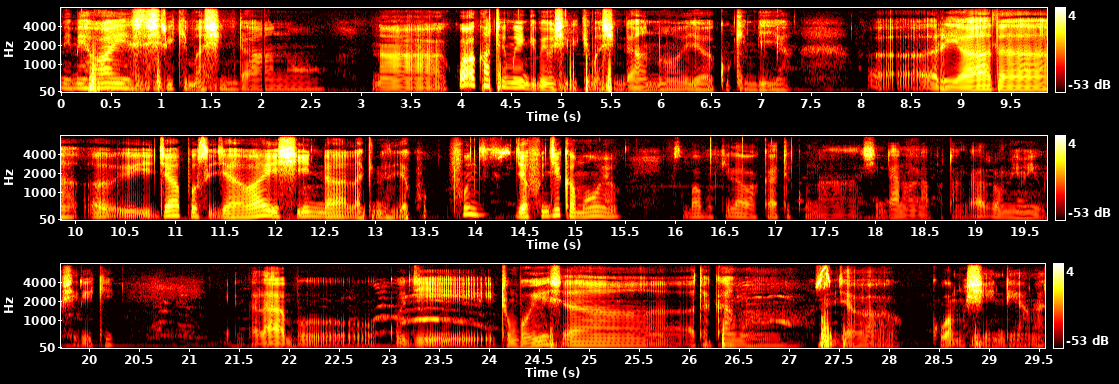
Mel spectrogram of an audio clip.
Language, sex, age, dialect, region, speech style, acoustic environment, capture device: Swahili, male, 45-54, Kenya - Mombasa, Kenya, relaxed, people talking, mobile / Linux / Chrome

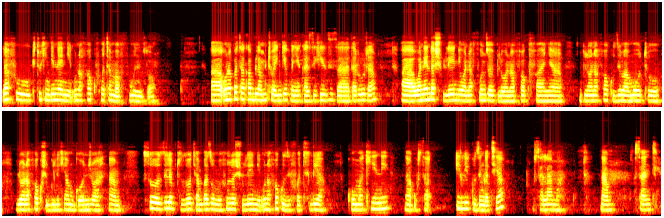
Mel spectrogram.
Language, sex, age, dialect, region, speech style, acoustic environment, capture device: Swahili, female, 18-24, Kenya - Nairobi Sheng-influenced, Kenya, nervous; focused, people talking; traffic, desktop / Windows / Chrome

